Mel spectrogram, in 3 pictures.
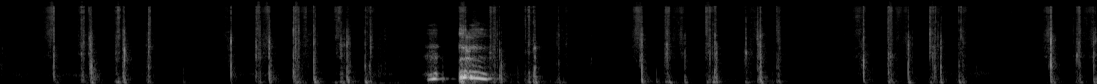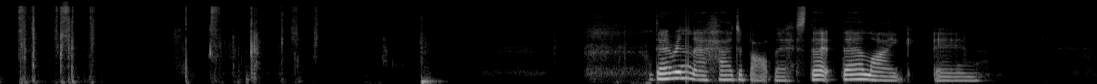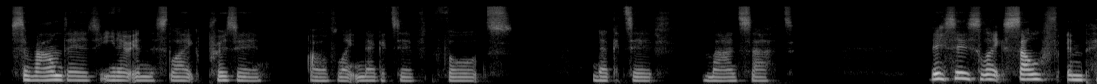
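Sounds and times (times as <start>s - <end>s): cards being shuffled: 0.0s - 14.2s.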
